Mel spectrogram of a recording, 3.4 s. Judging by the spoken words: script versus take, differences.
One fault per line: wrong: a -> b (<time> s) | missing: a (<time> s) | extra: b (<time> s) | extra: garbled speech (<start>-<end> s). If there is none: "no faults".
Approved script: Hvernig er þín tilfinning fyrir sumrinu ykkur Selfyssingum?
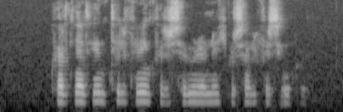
no faults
